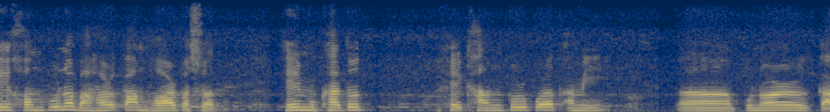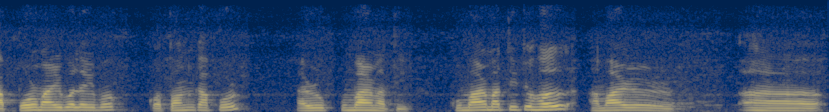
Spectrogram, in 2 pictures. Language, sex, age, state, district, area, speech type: Assamese, male, 18-30, Assam, Majuli, urban, spontaneous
